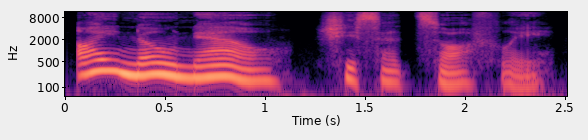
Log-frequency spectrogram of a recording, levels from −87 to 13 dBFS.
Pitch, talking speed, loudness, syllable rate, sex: 175 Hz, 145 wpm, -15 LUFS, 3.0 syllables/s, female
